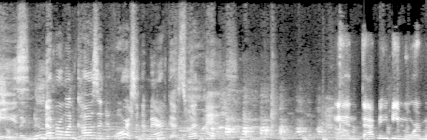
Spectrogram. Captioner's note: laughs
